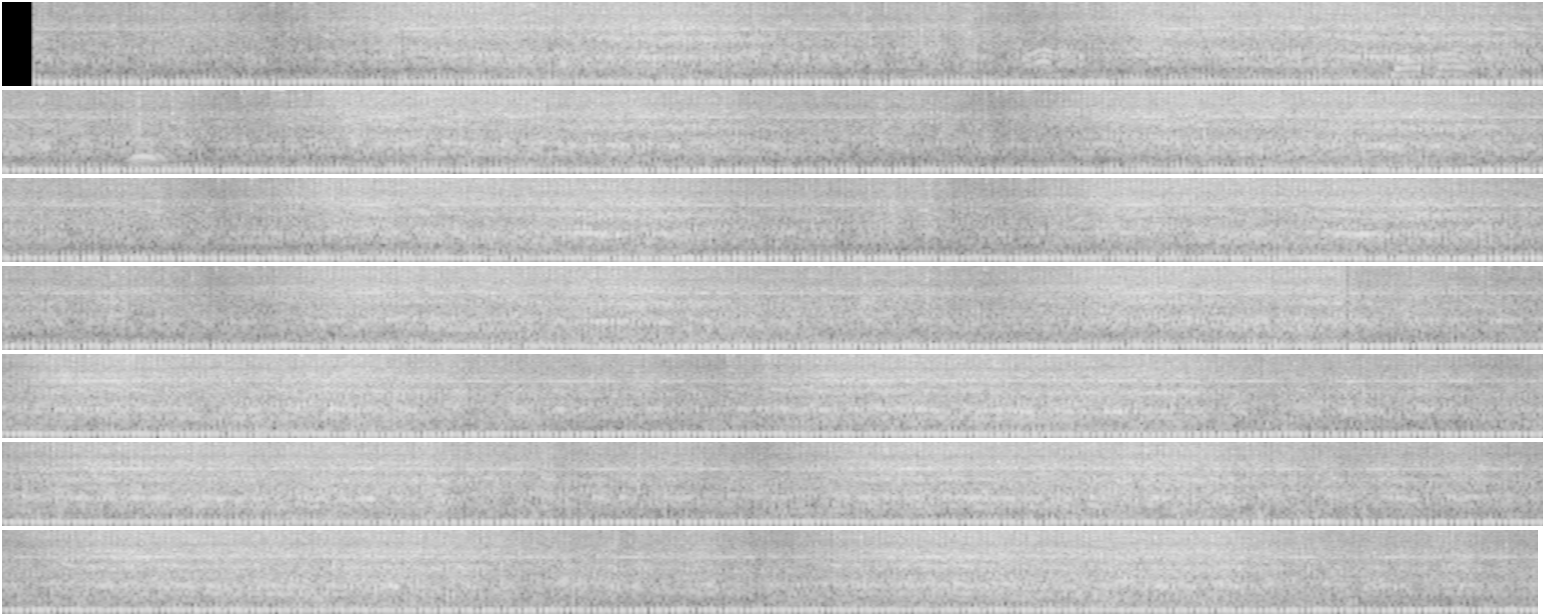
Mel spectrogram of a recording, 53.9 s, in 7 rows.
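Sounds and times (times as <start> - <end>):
motorcycle engine running under load: 0.0 - 53.9.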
